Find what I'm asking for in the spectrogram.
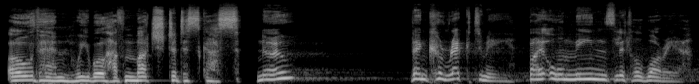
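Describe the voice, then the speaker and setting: A woman's voice: mid-range voice, no echo, lightly acted. An actress voicing a proud, righteous immortal warrior woman in a fantasy game, speaking in a grand, declamatory manner with archaic, formal diction. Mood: measured, proud, then challenging. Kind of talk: fantasy video game character acting.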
